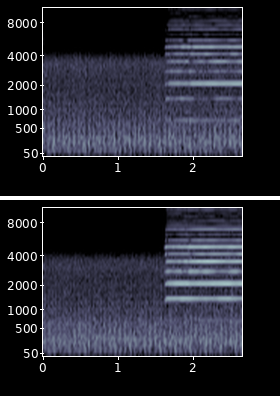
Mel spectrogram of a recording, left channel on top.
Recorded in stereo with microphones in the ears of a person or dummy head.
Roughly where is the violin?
Right.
